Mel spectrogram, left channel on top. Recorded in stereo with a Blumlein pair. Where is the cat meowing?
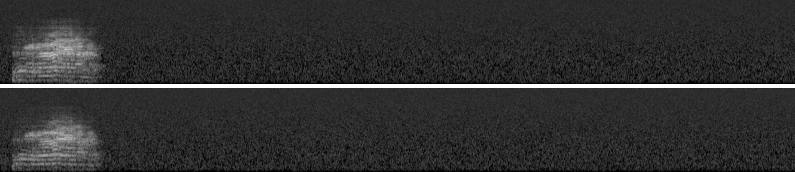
40° left, 8.5 m.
